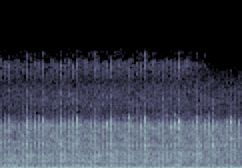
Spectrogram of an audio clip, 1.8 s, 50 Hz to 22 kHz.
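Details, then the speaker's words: 1952 McCormick Super WD-6 tractor, choke off, throttled down and idling on gasoline before switching to diesel; steady, even low chuffing at slow idle with no knocks or misses, a normal idle. "throttles down some okay now that's running on straight gasoline now"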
